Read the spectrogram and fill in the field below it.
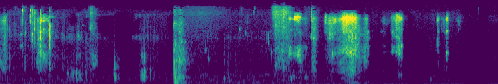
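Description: Crunchy chewing of cereal: a run of irregular, crackly bites and munches, bright and crisp in tone, with no talking over them and a faint low hum underneath.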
